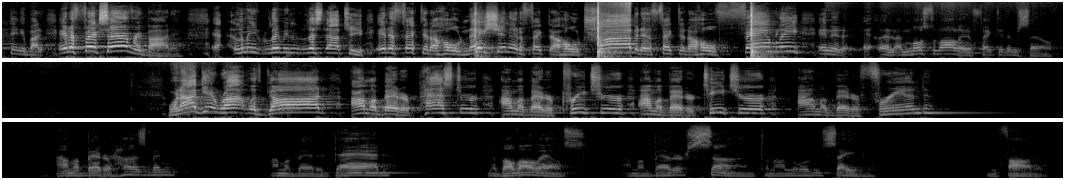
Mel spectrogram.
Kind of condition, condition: setting, large echoing room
